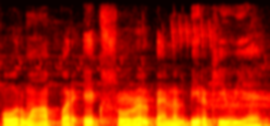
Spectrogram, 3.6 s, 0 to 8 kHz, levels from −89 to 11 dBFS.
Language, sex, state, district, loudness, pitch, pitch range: Hindi, male, Uttar Pradesh, Shamli, -17 LUFS, 115 Hz, 110-120 Hz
